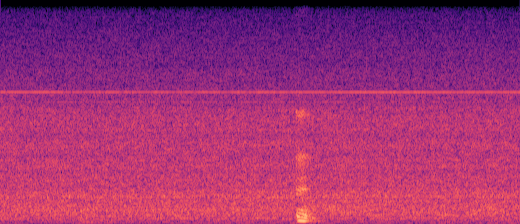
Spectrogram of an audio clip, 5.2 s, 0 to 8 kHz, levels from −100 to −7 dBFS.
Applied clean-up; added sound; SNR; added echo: none; none; none; none.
